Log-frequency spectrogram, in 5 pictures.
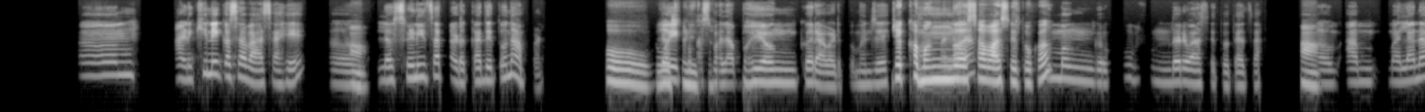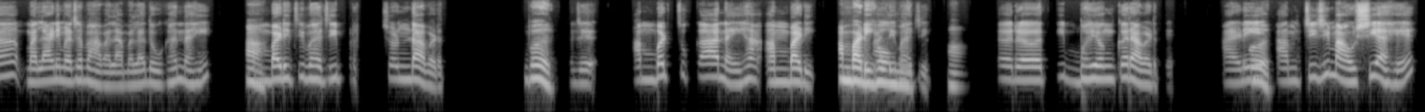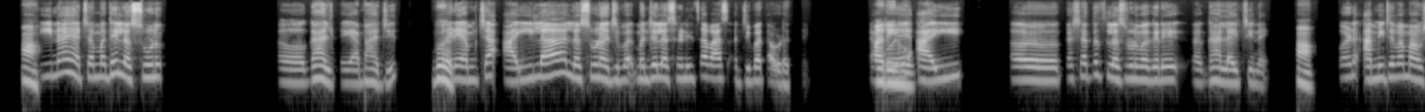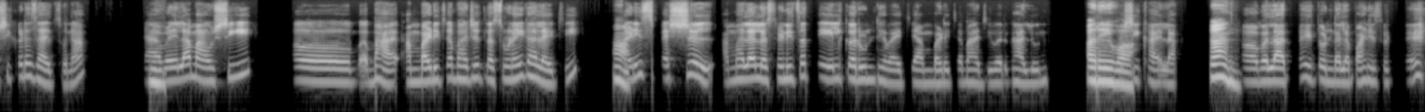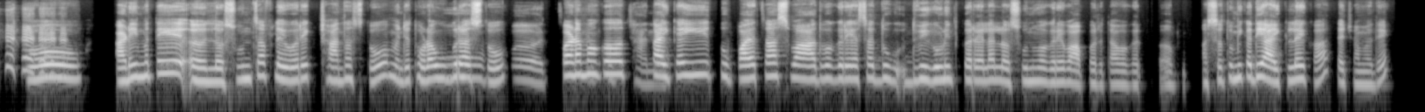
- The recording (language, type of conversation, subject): Marathi, podcast, घरच्या रेसिपींच्या गंधाचा आणि स्मृतींचा काय संबंध आहे?
- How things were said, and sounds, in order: tapping; chuckle; drawn out: "खूपच!"; "तुपाचा" said as "तुपायचा"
